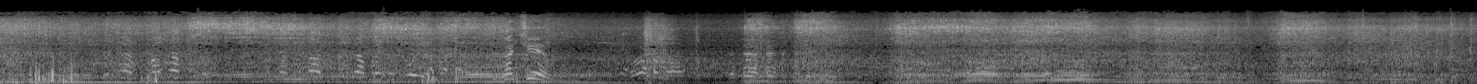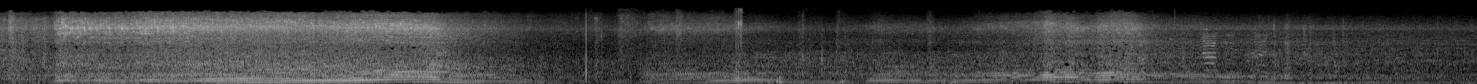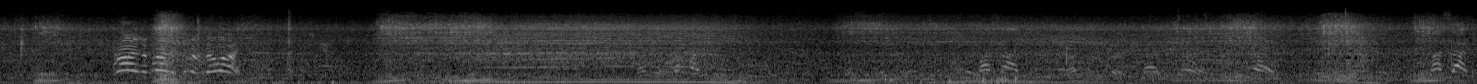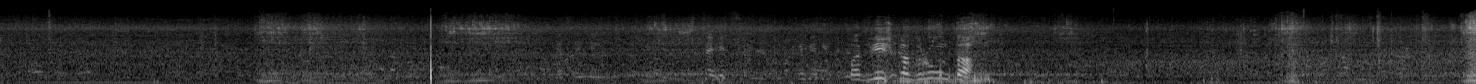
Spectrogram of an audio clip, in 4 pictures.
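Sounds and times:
off-road vehicle engine revving: 0:00.0 - 0:59.0.

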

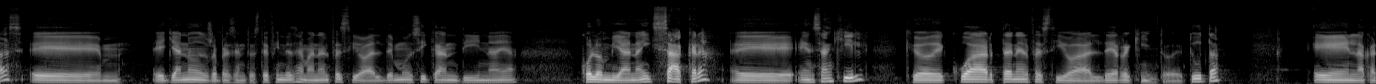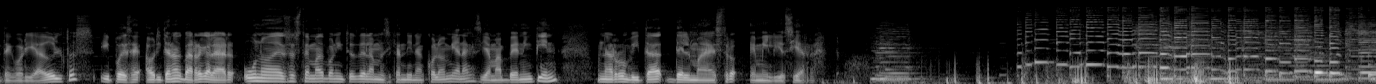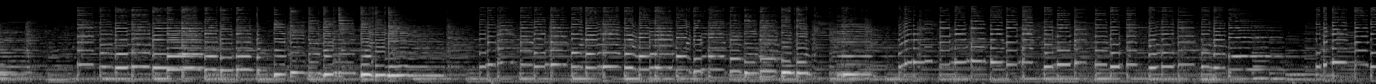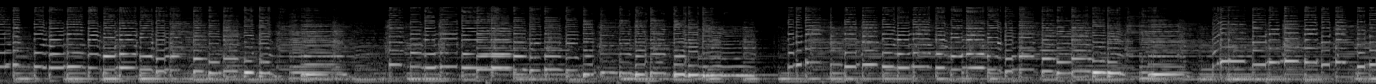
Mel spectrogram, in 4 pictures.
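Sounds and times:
plucked string melody: 0:22.2 - 0:55.0
strummed string accompaniment: 0:22.2 - 0:55.0.

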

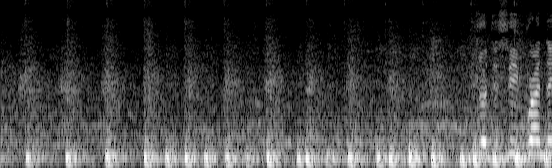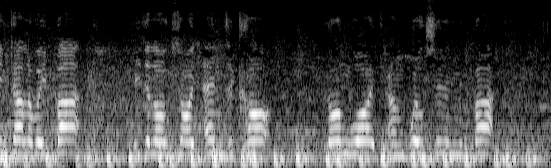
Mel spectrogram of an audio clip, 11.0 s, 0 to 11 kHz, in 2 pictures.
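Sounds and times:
bass drum beating: 0:00.0 - 0:11.0
crowd noise: 0:00.0 - 0:11.0.

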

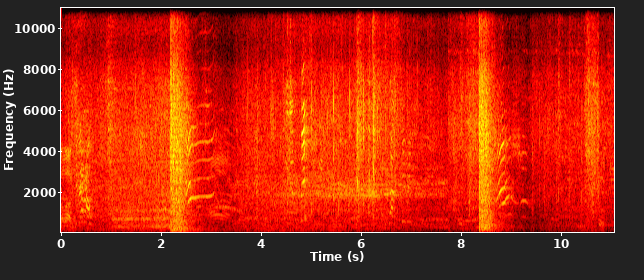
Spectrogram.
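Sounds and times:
firework bursting with a bang: 0:02.0 - 0:03.0, 0:08.3 - 0:09.1.

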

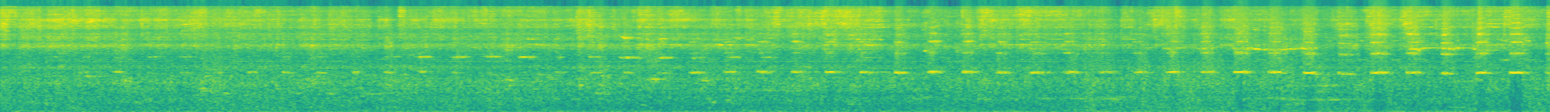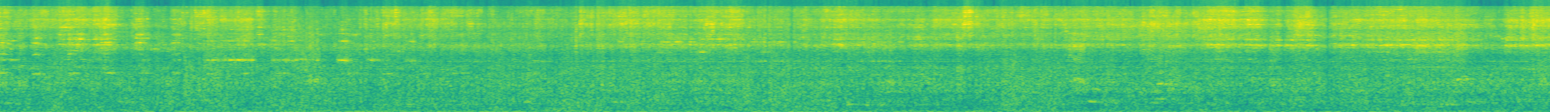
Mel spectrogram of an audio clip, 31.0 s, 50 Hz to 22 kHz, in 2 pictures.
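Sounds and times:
train wheels rumbling on rail: 0:00.0 - 0:31.0
crossing signal bell ringing: 0:01.3 - 0:16.1.

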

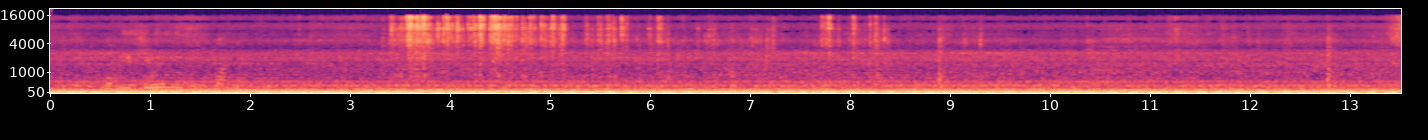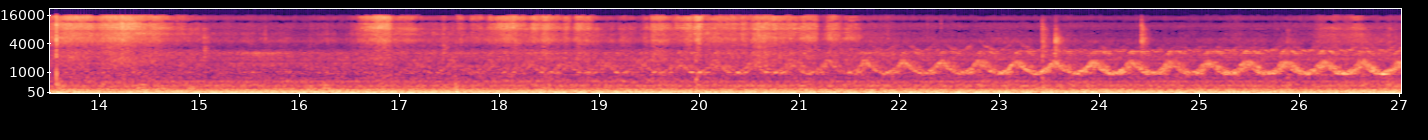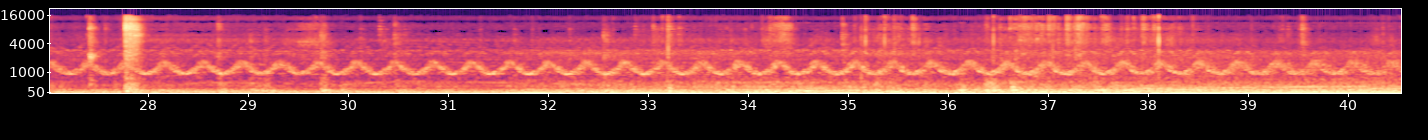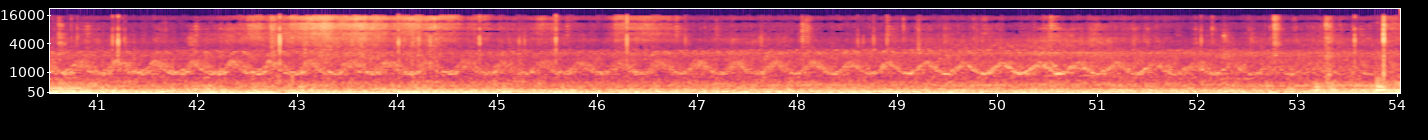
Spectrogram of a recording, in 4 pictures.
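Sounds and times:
bus engine and road rumble: 0:00.0 - 0:54.0
siren yelping: 0:18.9 - 0:54.0.

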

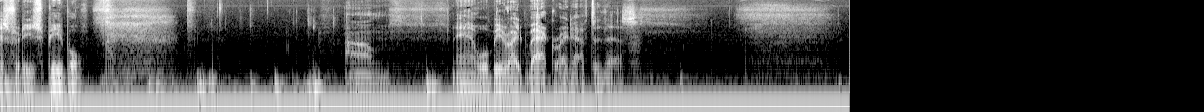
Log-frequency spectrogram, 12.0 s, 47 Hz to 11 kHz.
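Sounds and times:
electrical hum: 0:00.0 - 0:08.5
breathy exhale into microphone: 0:01.0 - 0:01.8, 0:06.4 - 0:08.4.

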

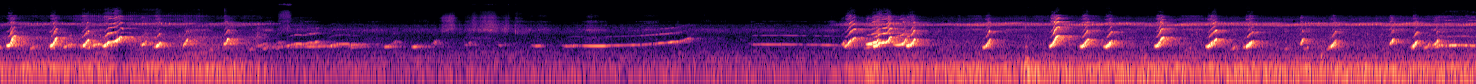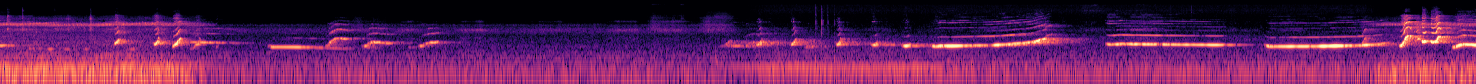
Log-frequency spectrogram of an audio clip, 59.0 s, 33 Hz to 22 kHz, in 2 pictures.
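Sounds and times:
gibbons hooting and whooping: 0:00.0 - 0:14.0, 0:15.0 - 0:38.6, 0:43.8 - 0:59.0
steady high hum: 0:00.0 - 0:59.0.

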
